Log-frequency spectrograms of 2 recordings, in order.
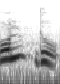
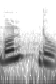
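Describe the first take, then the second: No difference in how they are said.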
